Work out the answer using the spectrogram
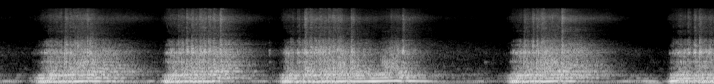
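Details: Audi TT: the engine revs in repeated rough, stumbling bursts. VCDS read fuel pressure around 2.5 bar against a required minimum of 3.5 bar, pointing to a worn fuel pump or low pressure. Misfire from fuel starvation.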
